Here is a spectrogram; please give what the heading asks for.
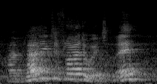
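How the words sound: The pitch rises on the final word. "I can do it with a rise"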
